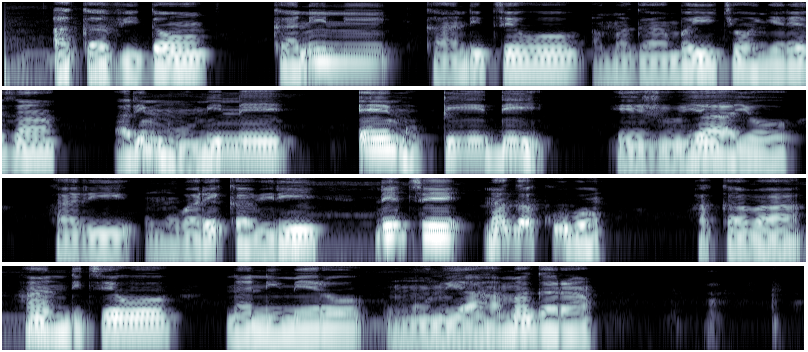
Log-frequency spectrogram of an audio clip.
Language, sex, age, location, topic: Kinyarwanda, male, 25-35, Huye, health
